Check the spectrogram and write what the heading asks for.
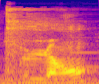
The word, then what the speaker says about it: blanc: Par exemple, blanc, on ne prononce pas le C à la fin.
